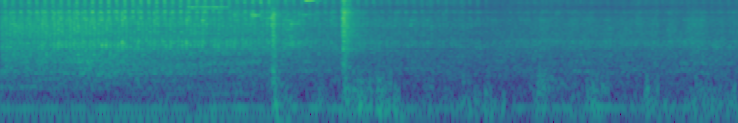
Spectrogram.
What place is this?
in a residential area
